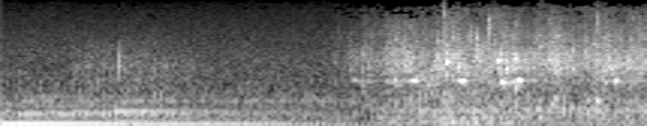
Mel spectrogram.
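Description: Background music fades out over the first two seconds. Then water runs from a kitchen tap, getting louder toward the end.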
